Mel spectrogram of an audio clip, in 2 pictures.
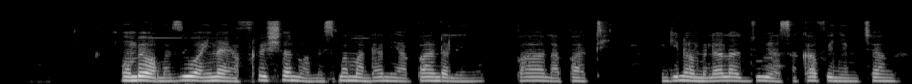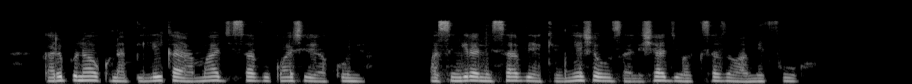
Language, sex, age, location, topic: Swahili, male, 25-35, Kisumu, agriculture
